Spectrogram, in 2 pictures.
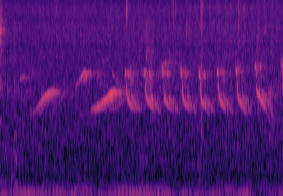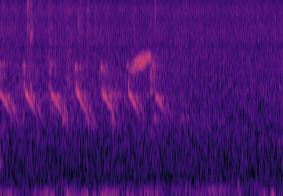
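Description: A songbird singing a long run of quick down-slurred whistled notes, about three a second, starting about half a second in and stopping a little over two-thirds of the way through, over a steady low hum.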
